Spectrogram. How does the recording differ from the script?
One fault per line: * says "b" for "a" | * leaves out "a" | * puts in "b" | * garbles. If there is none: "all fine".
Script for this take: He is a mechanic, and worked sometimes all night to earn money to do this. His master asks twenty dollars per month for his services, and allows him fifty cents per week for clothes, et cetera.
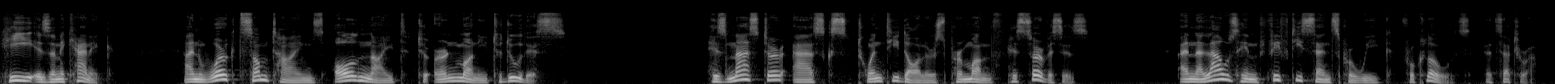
* leaves out "for"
